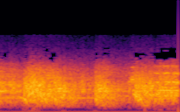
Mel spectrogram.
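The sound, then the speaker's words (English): A rapid volley of gunfire as every gun in a room opens up on a man standing in a doorway: several loud overlapping bursts of harsh, crackling noise crowding together over about two seconds with no pause between them. “Every gun in the room opened up on him.”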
